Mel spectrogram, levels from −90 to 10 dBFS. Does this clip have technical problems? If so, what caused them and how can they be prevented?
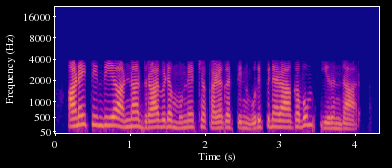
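Yes, the whole clip has iLBC codec damage. The speech is band-limited to roughly 150 Hz to 3.7 kHz, with nothing above 3.8 kHz. Coding each short frame independently, which fits 20 ms frames at 15.2 kbps, gives a plainly audible rough, synthetic edge. To avoid it, use a wideband codec like Opus.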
